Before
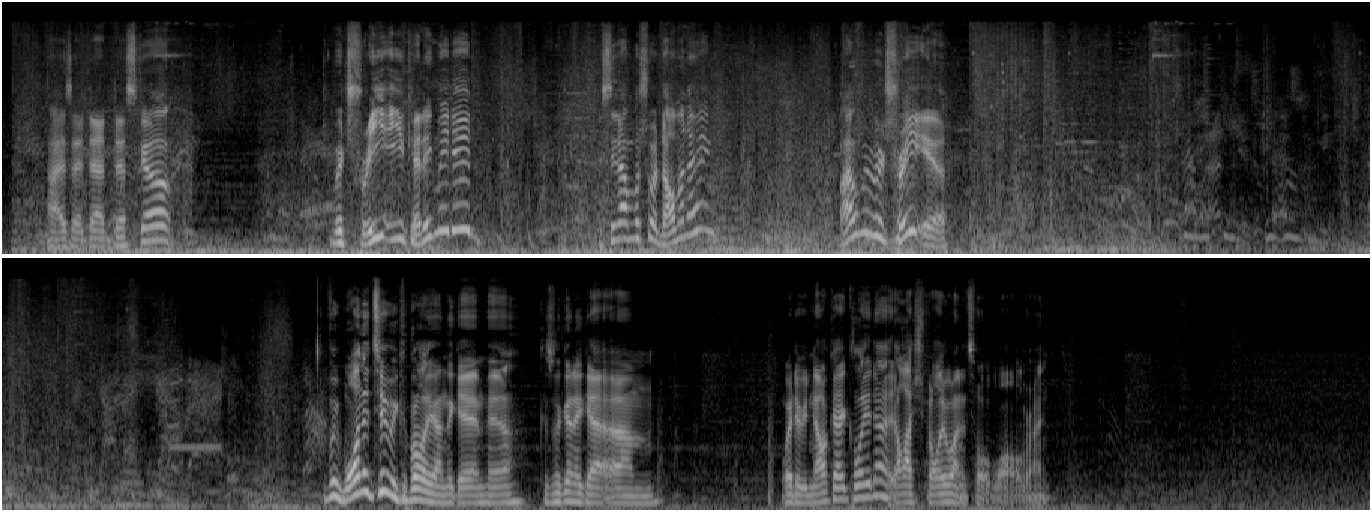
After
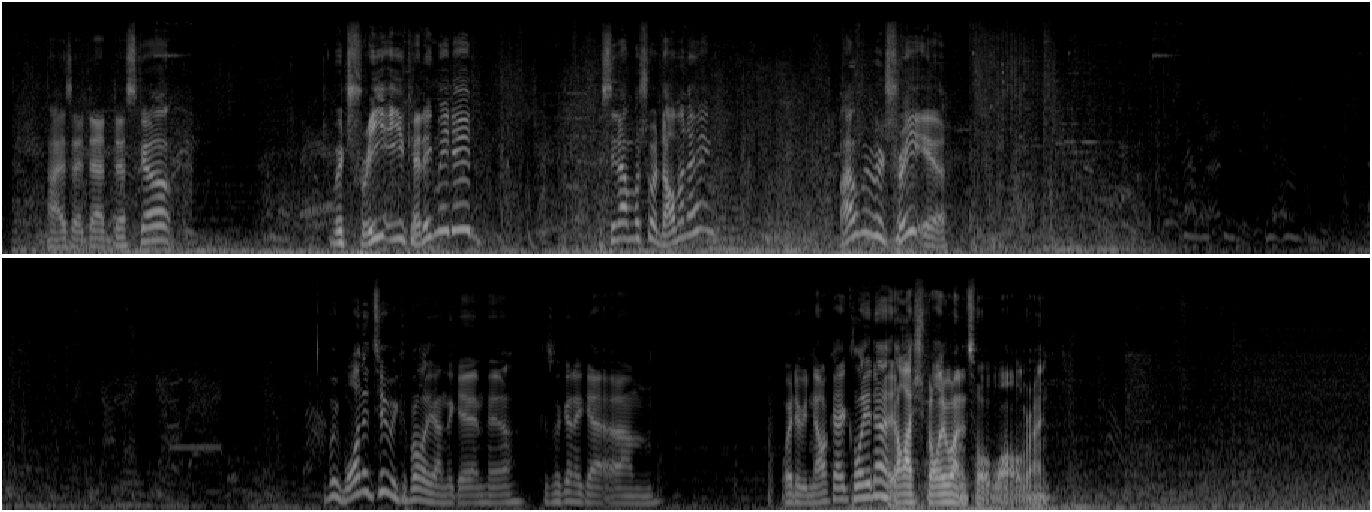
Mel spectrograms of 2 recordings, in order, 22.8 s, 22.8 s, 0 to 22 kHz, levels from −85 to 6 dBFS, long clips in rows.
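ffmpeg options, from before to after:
-af "volume=8dB,afade=t=out:st=9.13:d=0.47:silence=0.421697,afade=t=in:st=16.5:d=1.32:silence=0.446684,afade=t=in:st=18.35:d=0.59:silence=0.251189"

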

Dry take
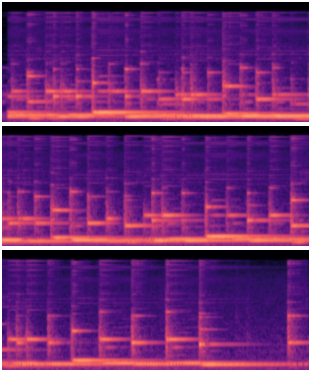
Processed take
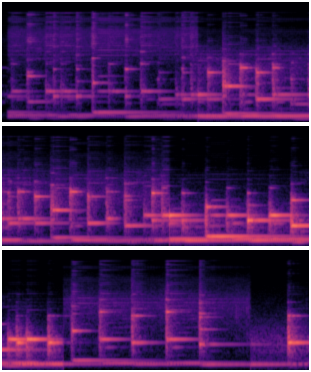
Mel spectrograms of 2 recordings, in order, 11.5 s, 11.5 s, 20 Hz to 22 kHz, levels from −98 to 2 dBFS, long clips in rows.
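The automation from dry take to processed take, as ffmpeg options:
-af "asetnsamples=n=441:p=0,asendcmd='2.45 bandpass f 2300;5.93 bandpass f 870;8.44 bandpass f 3200;10.78 bandpass f 1000',bandpass=f=6.2k:t=q:w=1.6:csg=0"

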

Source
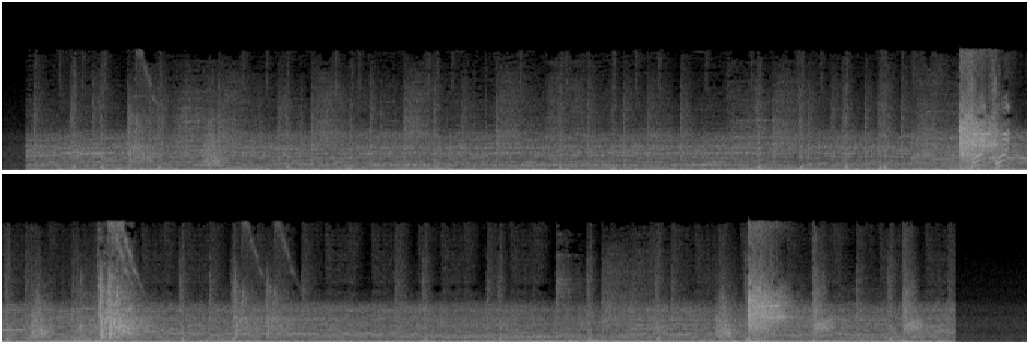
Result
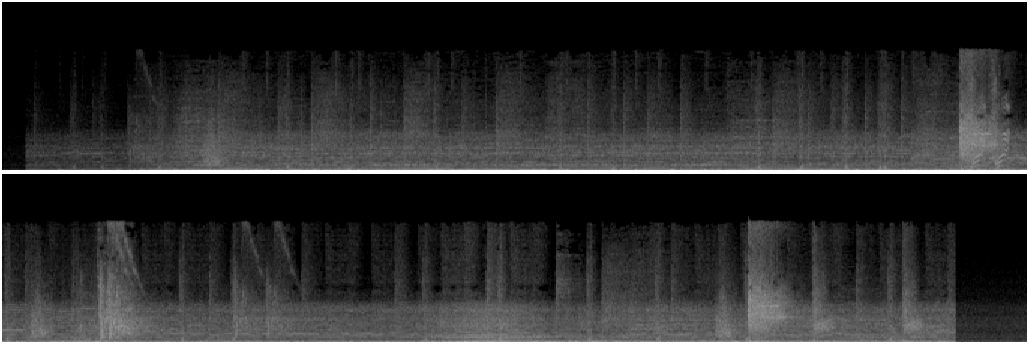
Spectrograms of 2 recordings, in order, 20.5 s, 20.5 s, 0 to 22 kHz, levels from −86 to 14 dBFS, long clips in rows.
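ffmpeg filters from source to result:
-af "volume=4dB,afade=t=in:st=1.26:d=0.73:silence=0.237137,afade=t=in:st=14.43:d=0.61:silence=0.354813,afade=t=out:st=15.04:d=0.67:silence=0.446684"

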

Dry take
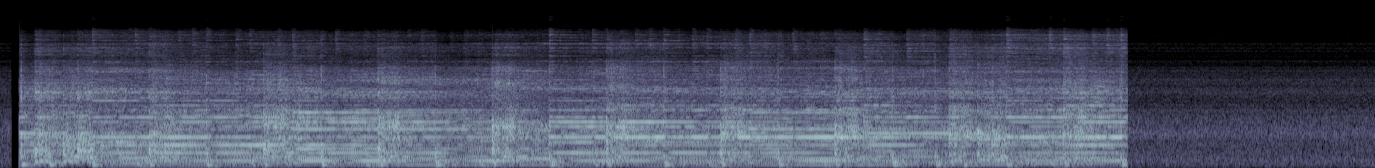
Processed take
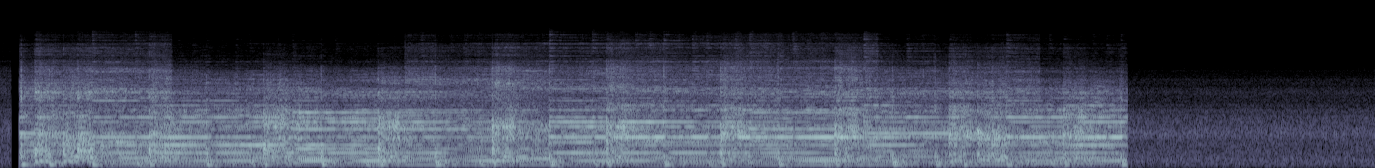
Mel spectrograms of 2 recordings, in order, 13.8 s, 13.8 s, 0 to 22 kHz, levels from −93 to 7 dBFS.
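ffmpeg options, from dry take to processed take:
-af "asetnsamples=n=441:p=0,asendcmd='1.72 lowpass f 2200;4.05 lowpass f 5100;8.78 lowpass f 2900;10.4 lowpass f 1700',lowpass=4.6k"

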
